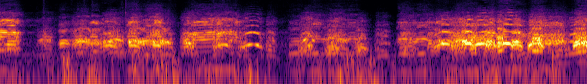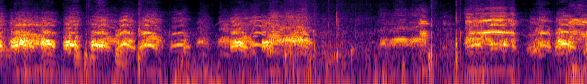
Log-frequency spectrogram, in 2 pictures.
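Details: Domestic geese at a lake, two white geese fighting while others watch until one breaks it up, honk loudly and almost continuously, with harsh nasal blasts overlapping from several birds in an agitated squabble.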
